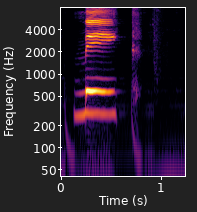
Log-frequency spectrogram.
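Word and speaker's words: make: যেমন মেক time hope ইত্যাদি। এখানে দেখো মেকে আমরা মেকই বলছি না। মেক বলছি এবং এ যেটা ভাওল সেটা একটু লম্বা উচ্চারণ হচ্ছে।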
